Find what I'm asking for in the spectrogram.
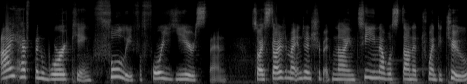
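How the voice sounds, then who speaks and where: A fairly high-pitched woman with a slight German accent, lively intonation and big swings in loudness. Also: moderate pace. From Germany. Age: 20s. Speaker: gaming YouTuber. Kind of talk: casual game walkthrough. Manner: unscripted, some hesitations.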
